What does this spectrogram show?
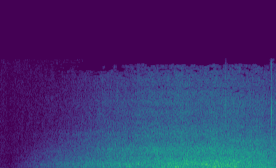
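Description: Cold wind blows in a broad, steady rush on a beach, swelling from silence within the first half second and then holding loud and constant, with no voices over it.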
